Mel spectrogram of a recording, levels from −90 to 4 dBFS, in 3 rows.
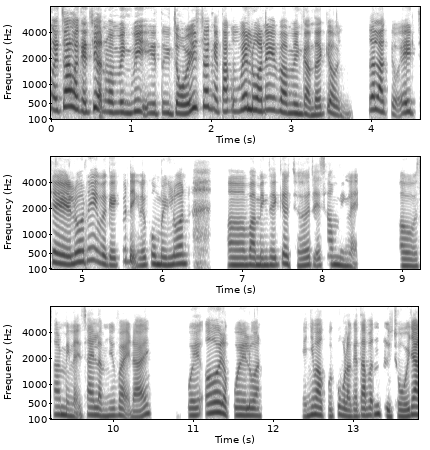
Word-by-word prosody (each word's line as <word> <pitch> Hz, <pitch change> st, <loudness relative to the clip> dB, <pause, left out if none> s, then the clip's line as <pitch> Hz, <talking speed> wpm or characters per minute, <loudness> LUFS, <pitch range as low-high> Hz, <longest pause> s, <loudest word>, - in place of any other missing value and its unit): rồi 320 Hz, -2 st, +3 dB
chắc 415 Hz, 0 st, +9 dB
là 350 Hz, -, +6 dB
cái 270 Hz, -2 st, +4 dB
chuyện 355 Hz, -6 st, +6 dB
mà 270 Hz, -, +2 dB
mình 260 Hz, -1 st, +1 dB
bị 285 Hz, -4 st, +1 dB
từ 255 Hz, -1 st, -2 dB
chối 245 Hz, -, +5 dB
chắc 415 Hz, -2 st, +3 dB
người 305 Hz, -, 0 dB
ta 285 Hz, 0 st, +1 dB
cũng 290 Hz, 0 st, -8 dB
biết 350 Hz, +2 st, +5 dB
luôn 320 Hz, -3 st, +6 dB
ấy, 325 Hz, 0 st, +2 dB
và 275 Hz, -4 st, +2 dB
mình 240 Hz, -2 st, +2 dB
cảm 205 Hz, -3 st, 0 dB
thấy, 200 Hz, +1 st, +1 dB
kiểu, 240 Hz, +1 st, -2 dB, 0.4 s
rất 335 Hz, -, +3 dB
là, 295 Hz, -, +5 dB
kiểu, 205 Hz, -, -9 dB
ê 260 Hz, +2 st, +2 dB
chề 240 Hz, -6 st, +3 dB
luôn 275 Hz, +4 st, +1 dB
ấy 320 Hz, -1 st, -3 dB
về 225 Hz, -4 st, -2 dB
cái 190 Hz, -1 st, -2 dB
quyết 300 Hz, +10 st, -15 dB
định -, -, -5 dB
đấy 190 Hz, +1 st, -4 dB
của 225 Hz, -, -3 dB
mình 205 Hz, -2 st, +1 dB
luôn. 230 Hz, +2 st, 0 dB, 0.5 s
Ờ, 195 Hz, -1 st, -1 dB
và 195 Hz, -1 st, -1 dB
mình 190 Hz, 0 st, 0 dB
thấy, 190 Hz, -, -2 dB
kiểu, 225 Hz, +3 st, -2 dB
trời 180 Hz, 0 st, -7 dB
ơi, 195 Hz, -, -2 dB
tại 175 Hz, -, -8 dB
sao 210 Hz, -, -8 dB
mình 190 Hz, -4 st, -1 dB
lại, 155 Hz, -, -10 dB, 0.5 s
ừ, 175 Hz, -1 st, -4 dB
sao 205 Hz, 0 st, -3 dB
mình 185 Hz, -4 st, -1 dB
lại 150 Hz, -, -8 dB
sai 200 Hz, -1 st, -4 dB
lầm 175 Hz, -3 st, -3 dB
như 180 Hz, +1 st, -5 dB
vậy 180 Hz, -1 st, -5 dB
đấy. 150 Hz, +10 st, -3 dB, 0.5 s
Quê 185 Hz, +1 st, -4 dB
ơi 255 Hz, +3 st, +3 dB
là 230 Hz, -, +3 dB
quê 190 Hz, -1 st, -1 dB
luôn! 185 Hz, -1 st, -1 dB, 0.5 s
Thế 160 Hz, -, -8 dB
nhưng 200 Hz, +4 st, +1 dB
mà 200 Hz, -, +2 dB
cuối 165 Hz, -1 st, -11 dB
cùng 200 Hz, -3 st, -4 dB
là 165 Hz, -, -2 dB
người 165 Hz, 0 st, -6 dB
ta 185 Hz, -, -1 dB
vẫn 190 Hz, +4 st, -4 dB
từ 165 Hz, -, -3 dB
chối 160 Hz, 0 st, -2 dB
nha, 210 Hz, +1 st, +4 dB
210 Hz, 320 wpm, -26 LUFS, 190-265 Hz, 0.5 s, chắc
